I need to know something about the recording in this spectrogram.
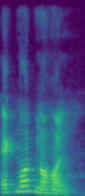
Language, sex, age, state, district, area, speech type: Assamese, male, 60+, Assam, Lakhimpur, urban, read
